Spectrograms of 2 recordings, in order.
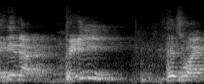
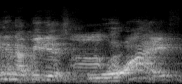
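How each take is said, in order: First: The stress falls on the word 'beat'. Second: The stress falls on the word 'wife'. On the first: He hit his wife, but only lightly. "that means he just smacked around a little bit" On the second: He beat someone else, his sister. "it was his sister he beat up"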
